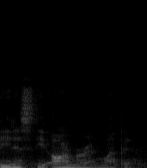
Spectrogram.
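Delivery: soft, close-in half-whisper. Voicing a mysterious voice half-whispering into a player's ear: half-whisper. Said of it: "you hear a whisper in your ear".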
